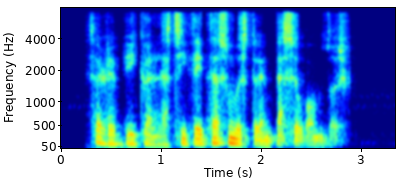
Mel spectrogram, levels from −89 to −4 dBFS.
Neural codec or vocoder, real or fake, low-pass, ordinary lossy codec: codec, 16 kHz in and 24 kHz out, 0.6 kbps, FocalCodec, streaming, 2048 codes; fake; 7.2 kHz; AAC, 32 kbps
